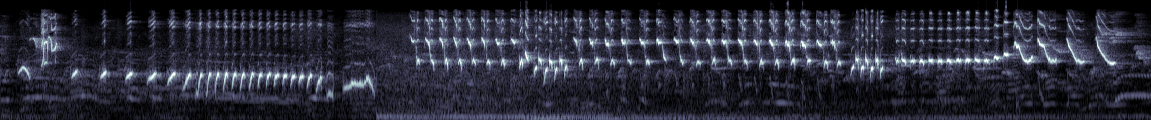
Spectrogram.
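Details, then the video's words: Master song of a captive white-rumped shama used to train other shamas: quick repeated whistled notes followed by long, dense runs of high chattering, trilled and buzzy phrases, with a low background hum. "Suara masteran burung murai batu"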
